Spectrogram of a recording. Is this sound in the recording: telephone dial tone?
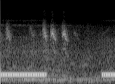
yes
